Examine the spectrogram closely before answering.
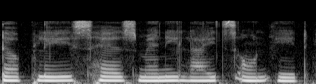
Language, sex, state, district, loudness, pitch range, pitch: English, female, Assam, Kamrup Metropolitan, -11 LUFS, 170-180 Hz, 175 Hz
